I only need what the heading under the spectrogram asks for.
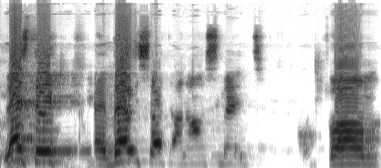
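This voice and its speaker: A man's voice: high-pitched, slow, rough recording. A man presiding over a youth parliament as speaker, formally and firmly calling members to order.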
